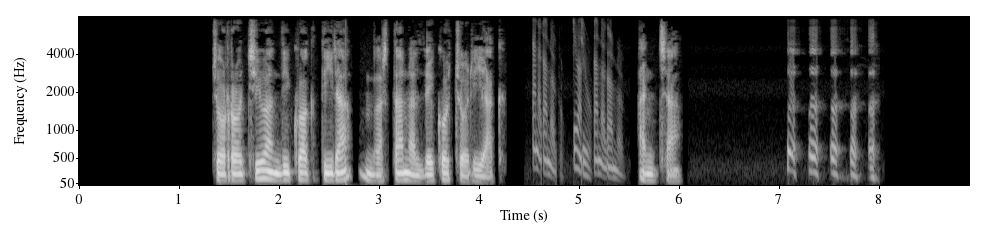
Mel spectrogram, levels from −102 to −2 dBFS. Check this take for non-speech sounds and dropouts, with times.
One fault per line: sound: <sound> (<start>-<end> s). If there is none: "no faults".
sound: chirp (4.5-5.5 s)
sound: laugh (7.1-8.0 s)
